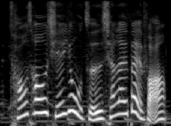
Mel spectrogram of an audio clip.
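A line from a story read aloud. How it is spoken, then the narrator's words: Loud call. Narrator (Chinese): 曹操大声的喊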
